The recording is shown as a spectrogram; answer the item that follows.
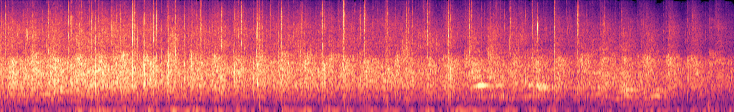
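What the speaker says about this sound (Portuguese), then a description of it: "uma salva de palmas para ele pelo aniversário dele" A crowd at a solemn legislative award ceremony claps steadily for the presiding deputy's birthday, a sustained, fairly distant wash of applause running throughout with a faint voice briefly audible beneath it.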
